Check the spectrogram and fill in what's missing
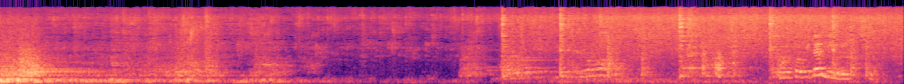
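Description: Kohlrabi tipped into a pan already frying shrimp, with steady oil sizzle and stirring scrapes, a brief quieter lull midway, then louder crackling as the vegetable hits the hot oil.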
